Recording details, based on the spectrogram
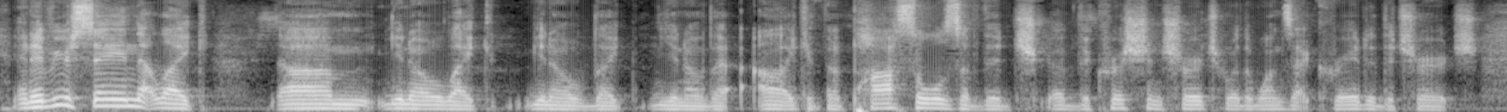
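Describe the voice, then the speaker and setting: A man's voice: lowish voice, animated, brisk, a little mellow. A man hosting a heated, informal debate, arguing in an insistent, combative and taunting way. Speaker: debate host.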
